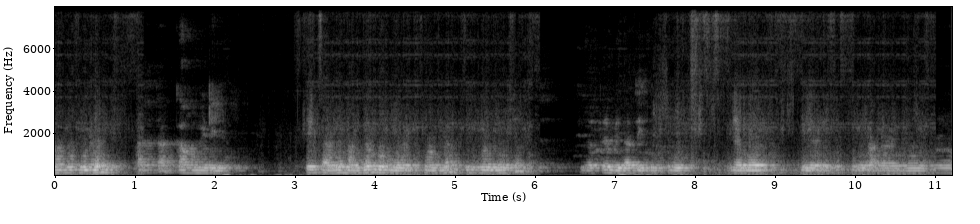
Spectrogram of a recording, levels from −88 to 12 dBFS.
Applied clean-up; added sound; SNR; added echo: neural separator model SepFormer DNS4.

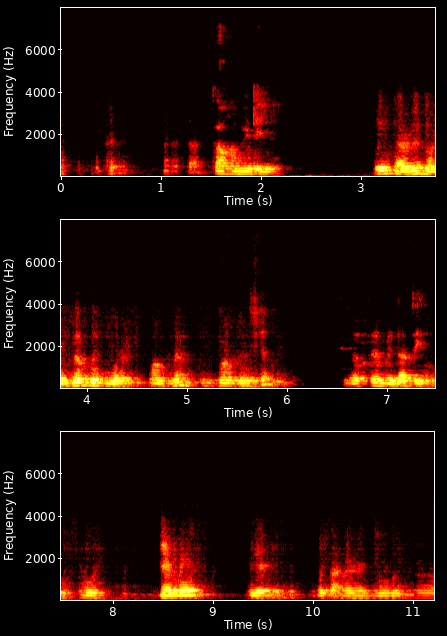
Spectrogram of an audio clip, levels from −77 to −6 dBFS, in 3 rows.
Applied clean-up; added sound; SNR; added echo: neural mask model DeepFilterNet 3.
